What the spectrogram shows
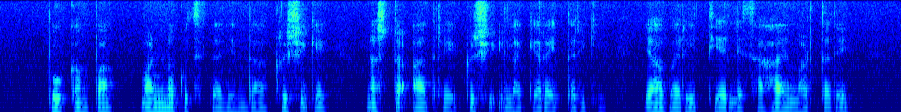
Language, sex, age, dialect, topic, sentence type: Kannada, male, 18-24, Coastal/Dakshin, agriculture, question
